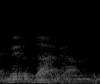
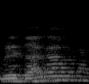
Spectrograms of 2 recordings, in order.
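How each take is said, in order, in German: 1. Das Wort beginnt mit den Lauten 'mir'. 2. Das Wort beginnt mit den Lauten 'mri'. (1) "aber kann man auch als M-I-R" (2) "Auf Sanskrit Mridangam"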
